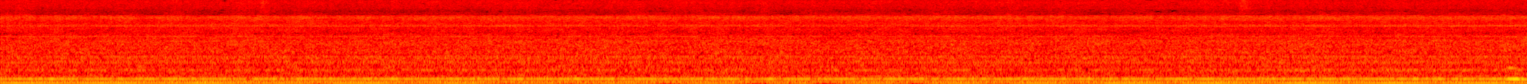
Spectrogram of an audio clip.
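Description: A steady low hum with one constant tone and an even hiss, unchanging throughout.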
